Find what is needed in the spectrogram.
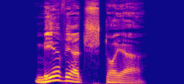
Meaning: abbreviation of Mehrwertsteuer
- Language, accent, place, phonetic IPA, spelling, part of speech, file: German, Germany, Berlin, [ˈmeːɐ̯veːɐ̯tˌʃtɔɪ̯ɐ], MwSt., abbreviation, De-MwSt..ogg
